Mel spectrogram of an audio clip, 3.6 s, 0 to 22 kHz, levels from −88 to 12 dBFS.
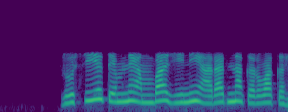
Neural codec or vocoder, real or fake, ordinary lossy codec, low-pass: none; real; Opus, 24 kbps; 3.6 kHz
